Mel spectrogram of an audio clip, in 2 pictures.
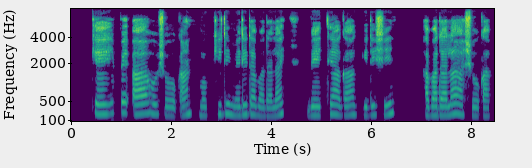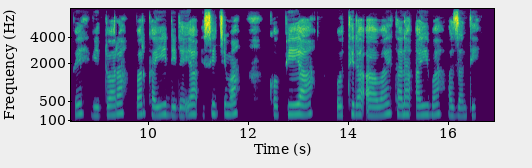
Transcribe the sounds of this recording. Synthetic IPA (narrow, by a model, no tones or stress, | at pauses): kʰeːhɪpːɛʔaːɦɔʃoːkʼanmɔkʰːɪd̪ɪmɛlɪd̪ɐbɐd̪ɐlɐj | be̞ːt̪ʰːɪjaːɡaːɡɪd̪ɪʃɪn | hɐbɐd̪ɐlaːʃo̞ːkʼapːɛɡɪd̪ːʊaːɾɐb̥ɐɾkːɐjiːd̪ɪd̪ɛʔɪjaʔɪsːɪt͡ʃʼːɪmɐ | kʰɔpːɪjaː | ɔt̪ʰːɪd̪ɐʔaːwɐjt̪ɐnɐʔːjbɐɐzːɐnt̪ːɪ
